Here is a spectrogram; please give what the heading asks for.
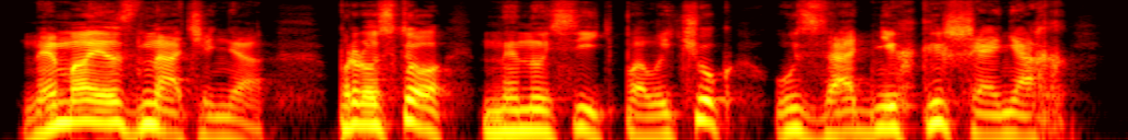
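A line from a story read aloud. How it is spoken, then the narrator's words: Growled. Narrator (Ukrainian): прогарчав дикозор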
